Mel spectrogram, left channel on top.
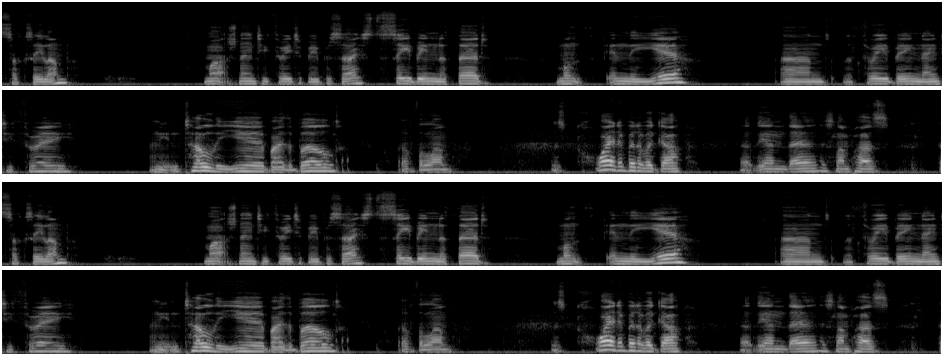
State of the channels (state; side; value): normal; both; correlation 0.96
